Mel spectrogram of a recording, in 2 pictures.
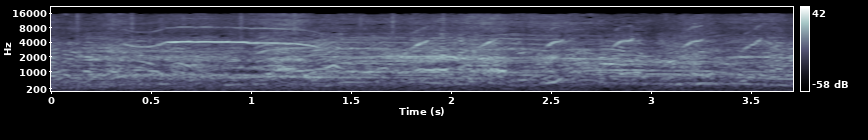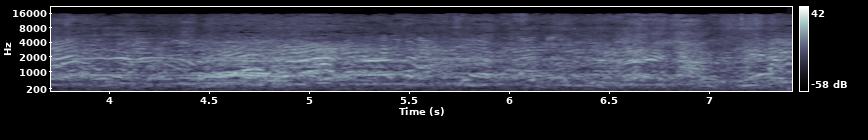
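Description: A crowd of men and women shout and clamour excitedly outdoors.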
